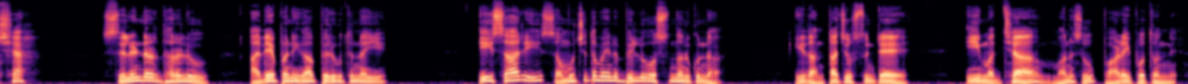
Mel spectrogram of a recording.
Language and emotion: Telugu, sad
